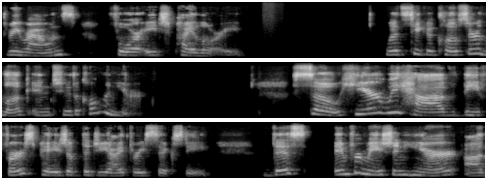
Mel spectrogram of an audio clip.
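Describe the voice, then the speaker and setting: A woman's voice: fairly high pitch, a bit bright, poor audio. A woman clinician presenting a webinar case, explaining test results in a methodical, step-by-step way over a video call.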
